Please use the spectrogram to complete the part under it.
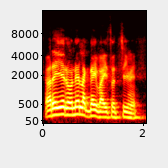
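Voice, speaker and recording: A man's voice: on the high side, moderate pace, muffled recording. A man hosting a casual live stream who promotes viewers' channels, teases them jokingly and calls each of them by name.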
